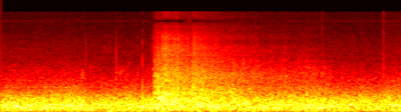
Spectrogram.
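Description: A rocket engine roars.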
